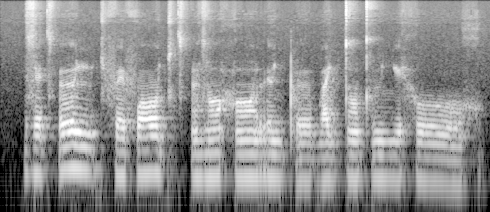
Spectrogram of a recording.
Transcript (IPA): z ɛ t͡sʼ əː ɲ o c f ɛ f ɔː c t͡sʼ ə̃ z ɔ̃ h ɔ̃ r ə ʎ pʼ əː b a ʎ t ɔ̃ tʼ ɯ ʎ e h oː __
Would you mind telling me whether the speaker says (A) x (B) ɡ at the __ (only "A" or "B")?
A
